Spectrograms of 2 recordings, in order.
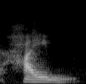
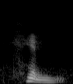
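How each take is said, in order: First: The vowel is a long 'eye' sound. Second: The vowel is a short 'ih' sound. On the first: The speaker calls it wrong. "It is not Haim" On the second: The speaker calls it right. "it is him"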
